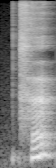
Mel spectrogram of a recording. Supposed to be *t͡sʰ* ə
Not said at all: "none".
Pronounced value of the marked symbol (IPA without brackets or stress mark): t͡sʰ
